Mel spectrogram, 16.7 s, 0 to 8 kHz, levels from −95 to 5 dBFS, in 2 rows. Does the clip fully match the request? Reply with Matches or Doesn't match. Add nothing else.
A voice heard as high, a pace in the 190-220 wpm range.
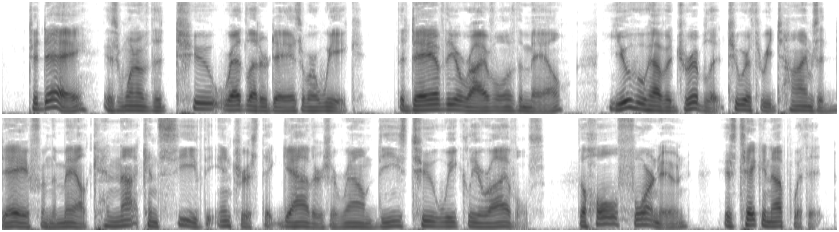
Doesn't match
